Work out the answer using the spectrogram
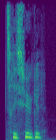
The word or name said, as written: tricykel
